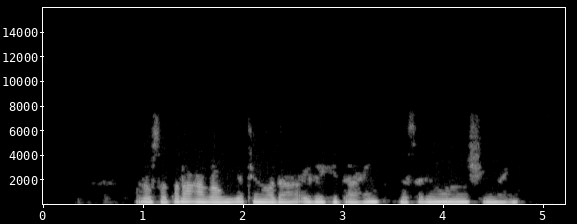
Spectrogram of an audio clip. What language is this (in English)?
Arabic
